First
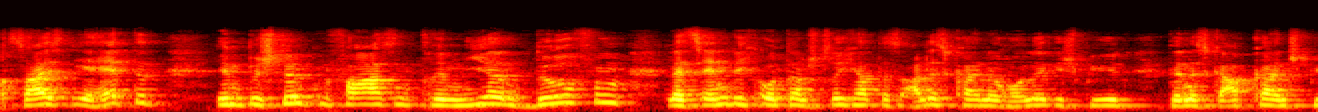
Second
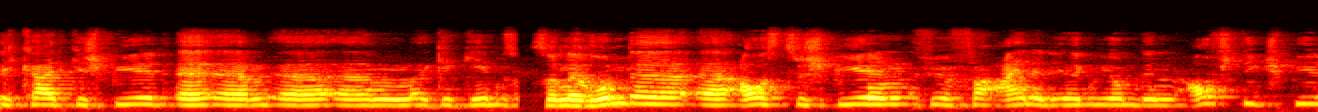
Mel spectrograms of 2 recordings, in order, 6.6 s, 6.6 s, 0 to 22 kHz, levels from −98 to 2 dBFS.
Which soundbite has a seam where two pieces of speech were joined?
second; 2 cuts; at 2.5 s, 4.6 s

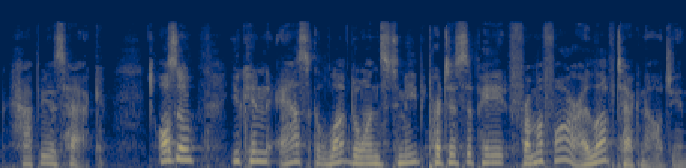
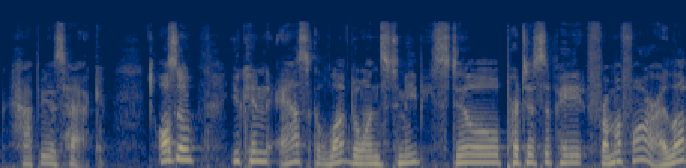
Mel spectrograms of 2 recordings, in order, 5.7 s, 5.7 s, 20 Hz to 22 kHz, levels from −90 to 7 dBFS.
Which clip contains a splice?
first; 1 cut; at 3.5 s

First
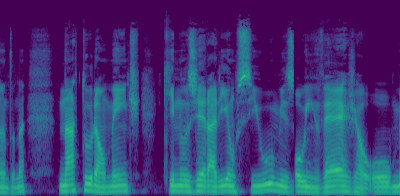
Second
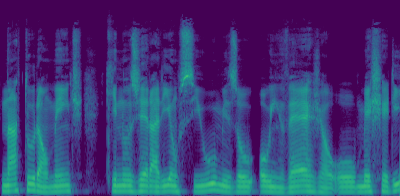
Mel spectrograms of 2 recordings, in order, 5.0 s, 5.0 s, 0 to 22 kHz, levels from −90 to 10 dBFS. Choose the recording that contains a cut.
first; 1 cut; at 3.7 s

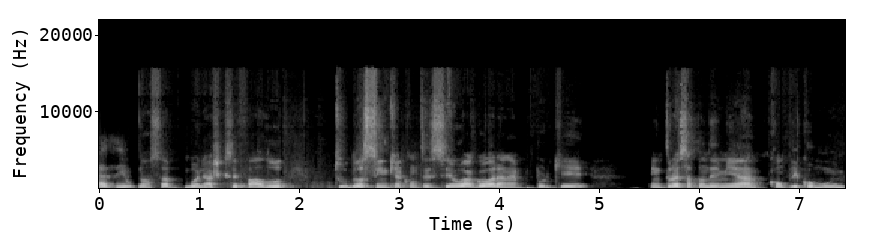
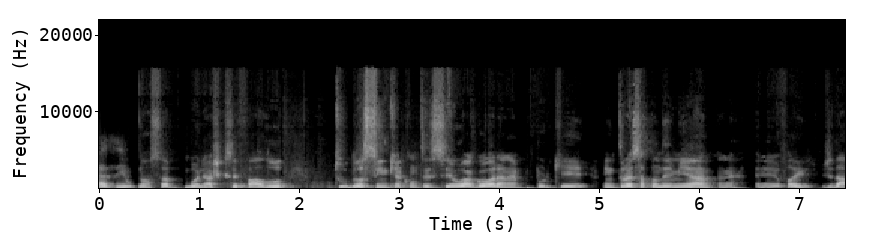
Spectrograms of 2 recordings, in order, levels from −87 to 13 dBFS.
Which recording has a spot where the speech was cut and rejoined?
second; 2 cuts; at 5.0 s, 6.2 s

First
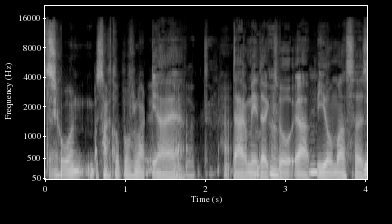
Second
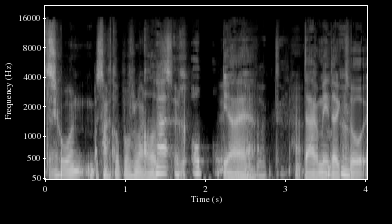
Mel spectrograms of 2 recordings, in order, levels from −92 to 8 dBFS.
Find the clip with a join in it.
first; 1 cut; at 1.2 s

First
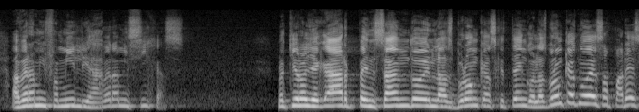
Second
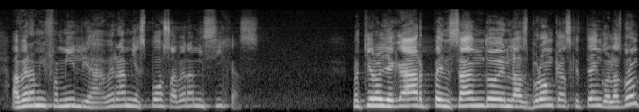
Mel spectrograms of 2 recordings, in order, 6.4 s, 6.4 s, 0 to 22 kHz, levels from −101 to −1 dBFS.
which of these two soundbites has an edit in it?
first; 1 cut; at 1.0 s

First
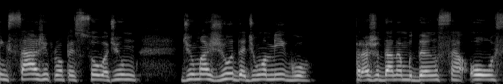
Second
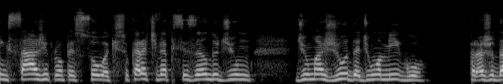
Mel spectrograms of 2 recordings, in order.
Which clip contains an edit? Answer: first; 1 cut; at 1.1 s

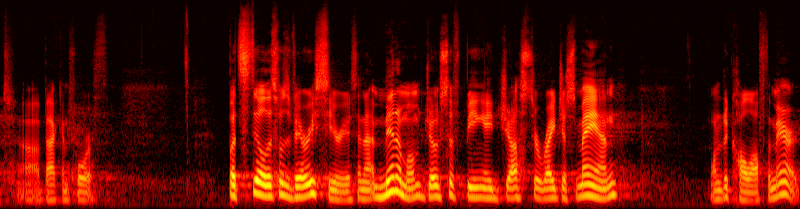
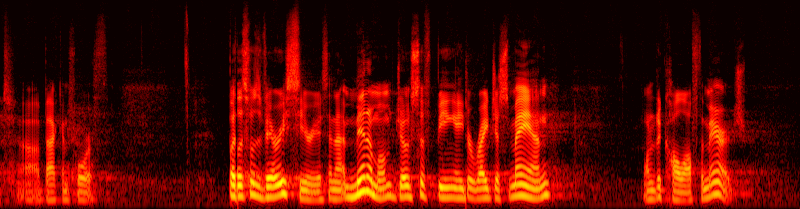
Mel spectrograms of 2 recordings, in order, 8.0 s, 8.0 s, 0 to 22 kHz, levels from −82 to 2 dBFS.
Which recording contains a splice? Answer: second; 2 cuts; at 2.4 s, 4.7 s

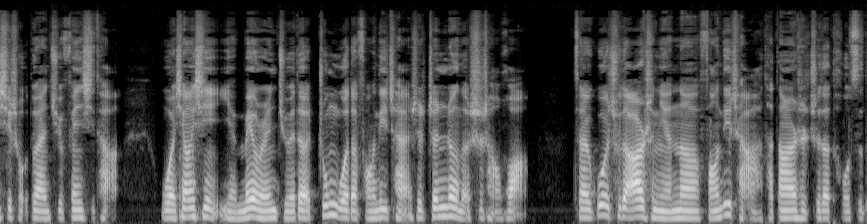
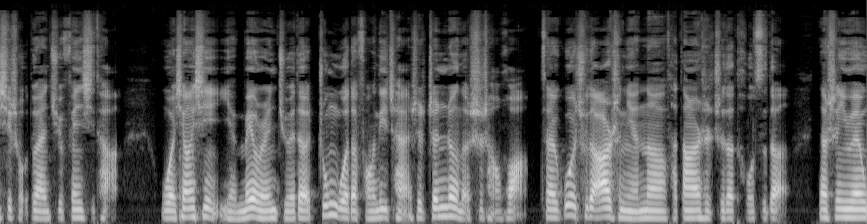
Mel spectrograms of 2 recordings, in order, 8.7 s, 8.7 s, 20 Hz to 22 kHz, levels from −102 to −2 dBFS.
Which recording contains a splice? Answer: second; 2 cuts; at 5.3 s, 6.7 s

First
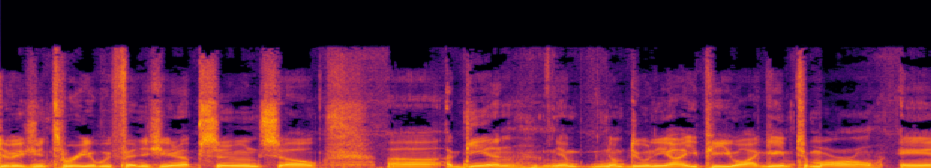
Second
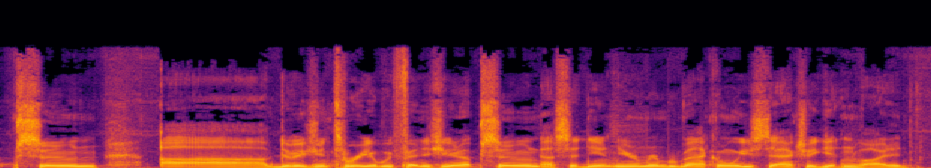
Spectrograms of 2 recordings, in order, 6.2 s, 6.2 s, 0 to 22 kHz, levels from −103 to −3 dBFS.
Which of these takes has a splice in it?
second; 1 cut; at 3.6 s

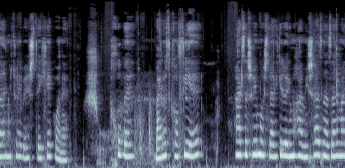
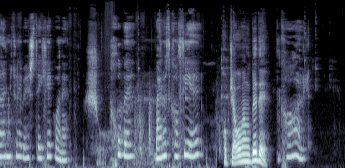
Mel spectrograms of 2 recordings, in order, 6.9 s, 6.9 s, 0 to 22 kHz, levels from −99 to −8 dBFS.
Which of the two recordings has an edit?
second; 2 cuts; at 4.3 s, 5.5 s

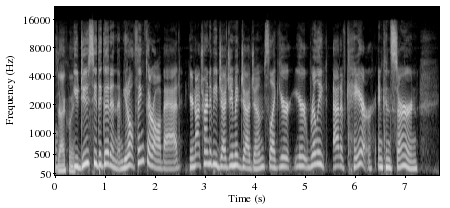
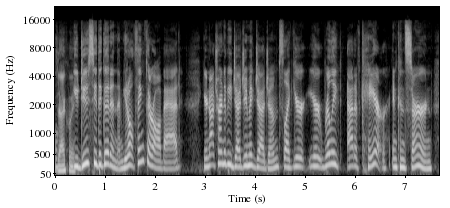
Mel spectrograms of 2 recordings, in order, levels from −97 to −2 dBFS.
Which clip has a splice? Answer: first; 1 cut; at 2.6 s

